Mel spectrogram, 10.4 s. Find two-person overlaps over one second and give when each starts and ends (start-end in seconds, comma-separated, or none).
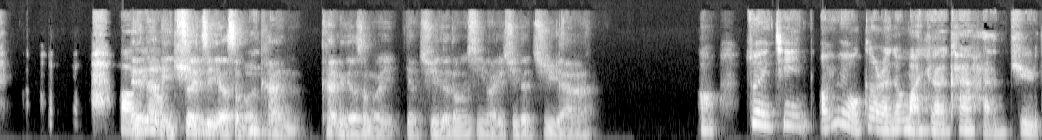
1.3-2.8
